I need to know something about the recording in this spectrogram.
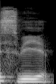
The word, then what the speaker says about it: suis: As already mentioned, je suis means I am, and the final s in suis is normally silent.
